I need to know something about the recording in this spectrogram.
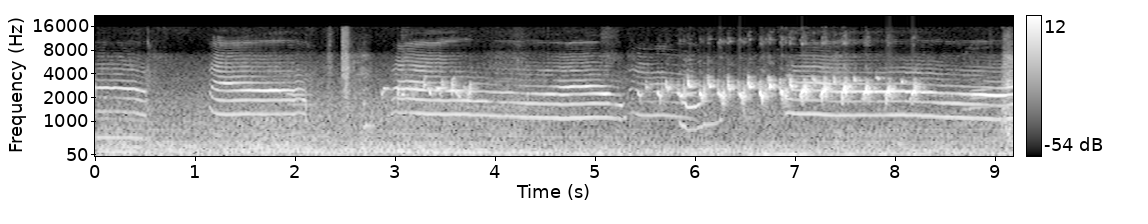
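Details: Kittens and a tom cat calling loudly before eating, several drawn-out harmonic meows in turn, then a rapid run of short pulsing high-pitched calls, overlapping voices from more than one cat.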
